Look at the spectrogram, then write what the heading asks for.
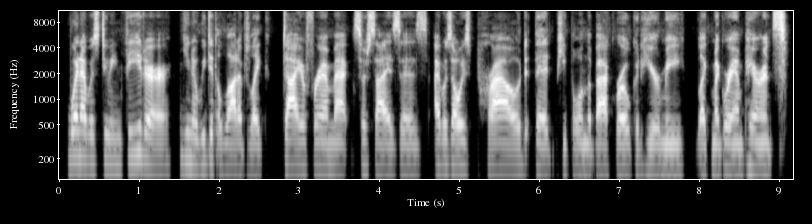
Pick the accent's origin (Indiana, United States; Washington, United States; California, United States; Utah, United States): Washington, United States; north of Seattle; I grew up north of Seattle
